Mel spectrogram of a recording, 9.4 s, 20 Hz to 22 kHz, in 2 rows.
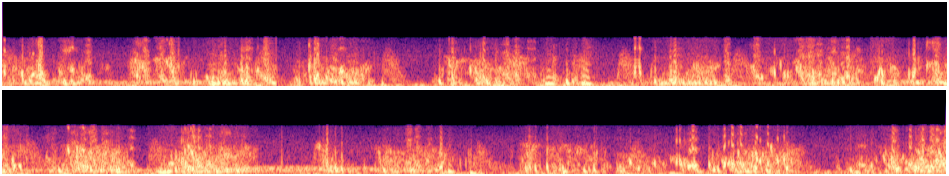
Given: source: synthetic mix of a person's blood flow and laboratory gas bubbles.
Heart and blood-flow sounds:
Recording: Doppler ultrasound of blood flow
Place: subclavian vein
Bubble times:
0.00-0.56 s: bubbles
0.61-1.38 s: bubbles
1.41-1.88 s: bubbles
2.16-2.98 s: bubbles
3.05-3.67 s: bubbles
3.73-4.87 s: bubbles
4.93-6.02 s: bubbles
6.28-7.09 s: bubbles
7.29-8.75 s: bubbles
8.88-9.45 s: bubbles
From the record:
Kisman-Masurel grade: 444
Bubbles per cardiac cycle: continuous sound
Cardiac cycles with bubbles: 100%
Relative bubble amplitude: maximal (0.775 to 0.999)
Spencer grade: 4 (maximum detectable bubble signal sounding continuously throughout systole and diastole of every cardiac period, and overriding the amplitude of the normal cardiac signals)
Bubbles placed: anywhere in the cardiac cycle

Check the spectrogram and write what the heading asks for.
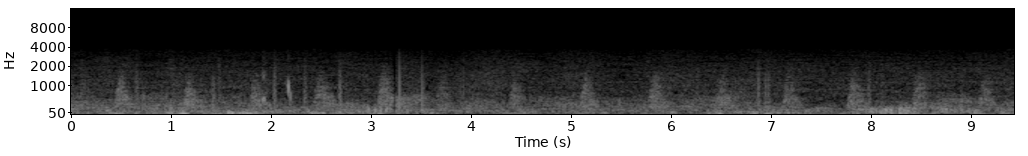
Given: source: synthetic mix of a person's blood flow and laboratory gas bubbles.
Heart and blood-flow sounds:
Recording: Doppler ultrasound of blood flow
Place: subclavian vein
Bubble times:
1.92-1.96 s: bubbles
2.15-2.25 s: bubbles
From the record:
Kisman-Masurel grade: 111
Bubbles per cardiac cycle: 1 to 2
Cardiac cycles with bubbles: 1 to 10%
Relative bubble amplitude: barely perceptible (0.100 to 0.250)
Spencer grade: 1 (occasional bubble signal discernible with the cardiac motion signal, with majority of cardiac periods free of bubbles)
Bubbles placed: anywhere in the cardiac cycle

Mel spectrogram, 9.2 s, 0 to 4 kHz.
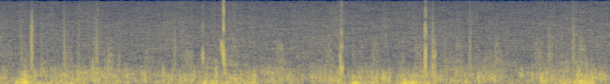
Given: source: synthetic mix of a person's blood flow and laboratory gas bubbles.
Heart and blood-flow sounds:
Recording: Doppler ultrasound of blood flow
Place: subclavian vein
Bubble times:
3.01-3.06 s: bubbles
3.28-3.41 s: bubbles
5.04-5.15 s: bubbles
From the record:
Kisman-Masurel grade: 121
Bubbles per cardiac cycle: 1 to 2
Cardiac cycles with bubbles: 10 to 50%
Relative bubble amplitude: barely perceptible (0.100 to 0.250)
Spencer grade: 2 (many but less than half of the cardiac periods contain bubble signals, singularly or in groups)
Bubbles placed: anywhere in the cardiac cycle

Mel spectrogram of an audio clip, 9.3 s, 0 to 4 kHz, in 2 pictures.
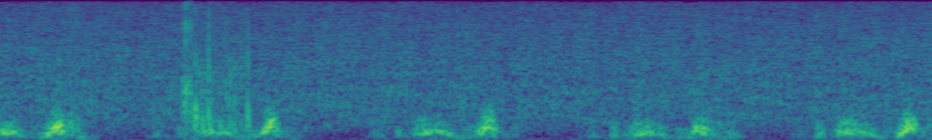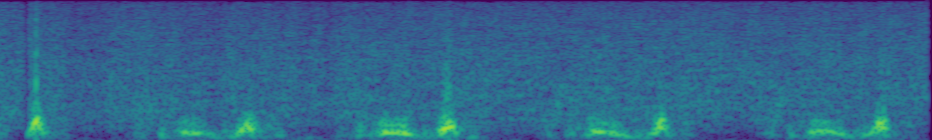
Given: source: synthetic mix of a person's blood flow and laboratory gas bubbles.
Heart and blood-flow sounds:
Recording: Doppler ultrasound of blood flow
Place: precordium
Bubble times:
0.36-0.46 s: bubbles
0.93-1.30 s: bubbles
From the record:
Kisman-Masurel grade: 211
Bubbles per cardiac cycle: several, 3 to 8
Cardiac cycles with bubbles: 1 to 10%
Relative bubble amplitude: barely perceptible (0.100 to 0.250)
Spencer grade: 1 (occasional bubble signal discernible with the cardiac motion signal, with majority of cardiac periods free of bubbles)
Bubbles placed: only in the low amplitude regions of the cardiac cycle

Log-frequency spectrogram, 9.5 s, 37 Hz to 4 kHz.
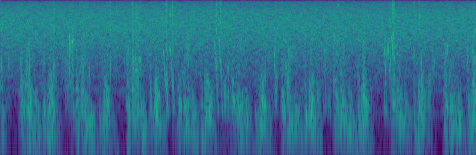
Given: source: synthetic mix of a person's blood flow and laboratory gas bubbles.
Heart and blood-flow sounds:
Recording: Doppler ultrasound of blood flow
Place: precordium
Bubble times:
0.00-0.09 s: bubbles
0.14-0.21 s: bubbles
0.39-0.45 s: bubbles
0.54-0.63 s: bubbles
1.04-1.11 s: bubbles
1.26-1.82 s: bubbles
2.09-2.24 s: bubbles
2.50-2.85 s: bubbles
2.98-3.06 s: bubbles
3.21-3.52 s: bubbles
3.72-3.81 s: bubbles
4.05-4.13 s: bubbles
4.27-4.68 s: bubbles
5.15-5.33 s: bubbles
5.40-5.57 s: bubbles
5.61-5.80 s: bubbles
6.16-6.23 s: bubbles
6.31-6.79 s: bubbles
7.65-8.05 s: bubbles
8.25-8.30 s: bubbles
8.34-8.46 s: bubbles
8.53-8.70 s: bubbles
8.88-9.02 s: bubbles
9.30-9.54 s: bubbles
From the record:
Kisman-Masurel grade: 242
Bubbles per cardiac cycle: several, 3 to 8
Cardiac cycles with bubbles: 100%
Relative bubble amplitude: moderate (0.250 to 0.450)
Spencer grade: 3 (all of the cardiac periods contain showers or single bubble signals, but not dominating or overriding the cardiac motion signals)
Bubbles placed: anywhere in the cardiac cycle

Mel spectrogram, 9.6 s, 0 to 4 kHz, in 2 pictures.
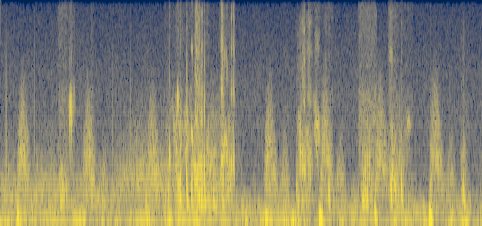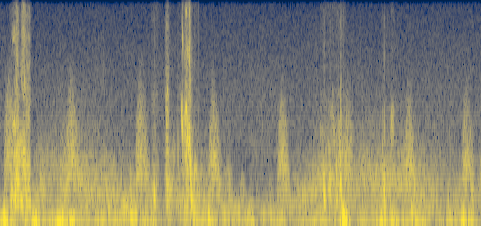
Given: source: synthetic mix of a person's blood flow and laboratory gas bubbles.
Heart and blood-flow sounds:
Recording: Doppler ultrasound of blood flow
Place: subclavian vein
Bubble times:
0.57-0.75 s: bubbles
0.89-0.93 s: bubbles
1.64-2.38 s: bubbles
2.96-3.33 s: bubbles
3.58-3.76 s: bubbles
3.88-4.12 s: bubbles
4.60-4.68 s: bubbles
4.90-5.14 s: bubbles
6.32-6.40 s: bubbles
6.46-6.80 s: bubbles
8.02-8.28 s: bubbles
8.63-8.77 s: bubbles
From the record:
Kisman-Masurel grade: 232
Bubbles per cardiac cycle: several, 3 to 8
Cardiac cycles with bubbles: 50 to 99%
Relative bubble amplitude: moderate (0.250 to 0.450)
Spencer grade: 3 (all of the cardiac periods contain showers or single bubble signals, but not dominating or overriding the cardiac motion signals)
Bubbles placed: anywhere in the cardiac cycle

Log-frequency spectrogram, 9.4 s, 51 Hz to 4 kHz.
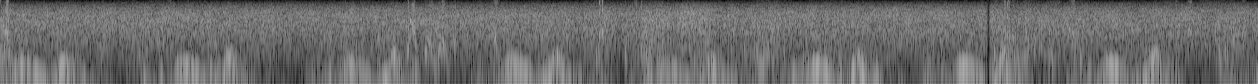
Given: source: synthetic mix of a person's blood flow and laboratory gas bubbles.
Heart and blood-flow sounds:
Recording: Doppler ultrasound of blood flow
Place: precordium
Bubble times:
0.00-0.14 s: bubbles
0.70-1.12 s: bubbles
1.16-1.29 s: bubbles
3.01-3.49 s: bubbles
3.66-3.80 s: bubbles
4.43-4.56 s: bubbles
4.65-5.05 s: bubbles
5.52-5.92 s: bubbles
6.08-6.37 s: bubbles
6.95-7.04 s: bubbles
7.42-7.96 s: bubbles
7.99-8.15 s: bubbles
8.64-8.84 s: bubbles
8.90-8.96 s: bubbles
8.99-9.36 s: bubbles
From the record:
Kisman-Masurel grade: 232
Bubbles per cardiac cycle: several, 3 to 8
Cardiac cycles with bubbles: 50 to 99%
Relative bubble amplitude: moderate (0.250 to 0.450)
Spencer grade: 3 (all of the cardiac periods contain showers or single bubble signals, but not dominating or overriding the cardiac motion signals)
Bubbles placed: only in the low amplitude regions of the cardiac cycle

